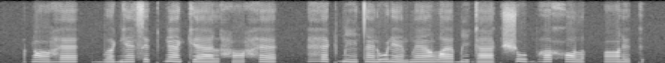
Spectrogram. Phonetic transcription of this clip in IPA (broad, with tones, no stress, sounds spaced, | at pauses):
ɠ ɑ̃˧˩ ɦ ɛ˧ | b ə˩˧ ɡʲ ɛ̃˧ s ɪ˧ k ɠ ɛ̃˥˧ kʲ æː˧˩ l h ɑ̃˩˧ h ɛ˥˧ | ɦ ɛ˥˧ k ɓ ĩ˧˩ t ɛ̃˥˧ ɾ u˥ ɾʲ ɛ̃˧˩ b ɛ̃ː˥˧ lˠ ɛ˥˧ ɓ i˧ ɡ æː˧ k ʃ u˥˧ bʱ ʌ˥ x ɔ˥˧ l | ɑ̃˧ ɾ ɪ˧˩ k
